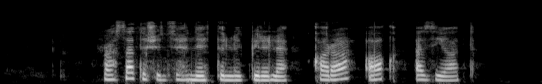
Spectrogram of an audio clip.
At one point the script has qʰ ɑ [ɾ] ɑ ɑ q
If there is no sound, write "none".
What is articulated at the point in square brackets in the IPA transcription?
ɾ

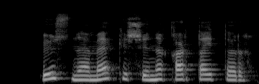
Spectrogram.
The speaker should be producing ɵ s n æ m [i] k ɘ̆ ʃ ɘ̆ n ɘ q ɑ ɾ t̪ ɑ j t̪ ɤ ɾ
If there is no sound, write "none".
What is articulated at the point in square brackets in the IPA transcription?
æ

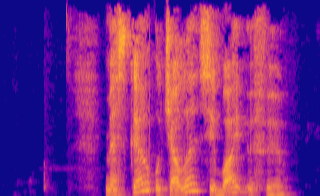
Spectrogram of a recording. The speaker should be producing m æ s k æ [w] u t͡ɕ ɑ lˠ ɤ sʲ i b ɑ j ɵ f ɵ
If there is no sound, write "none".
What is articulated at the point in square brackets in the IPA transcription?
w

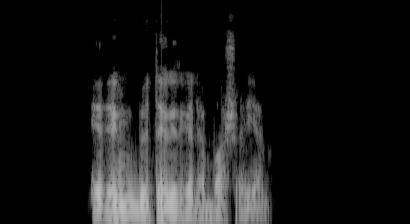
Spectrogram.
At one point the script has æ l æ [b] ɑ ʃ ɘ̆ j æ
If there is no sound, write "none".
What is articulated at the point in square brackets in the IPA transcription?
b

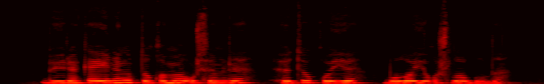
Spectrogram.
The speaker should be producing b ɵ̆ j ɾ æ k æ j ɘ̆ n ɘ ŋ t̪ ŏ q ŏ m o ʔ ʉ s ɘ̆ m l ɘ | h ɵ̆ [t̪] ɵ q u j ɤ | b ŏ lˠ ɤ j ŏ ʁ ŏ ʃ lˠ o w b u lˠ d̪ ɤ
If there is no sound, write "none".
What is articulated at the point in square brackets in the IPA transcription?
t̪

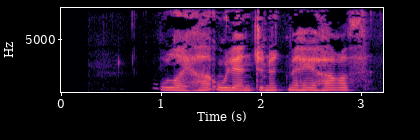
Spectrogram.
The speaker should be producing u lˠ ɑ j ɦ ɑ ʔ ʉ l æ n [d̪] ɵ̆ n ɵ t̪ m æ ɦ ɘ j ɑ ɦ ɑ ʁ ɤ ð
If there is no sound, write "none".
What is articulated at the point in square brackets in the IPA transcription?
t̪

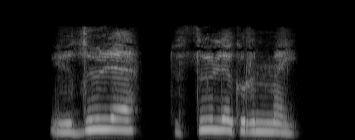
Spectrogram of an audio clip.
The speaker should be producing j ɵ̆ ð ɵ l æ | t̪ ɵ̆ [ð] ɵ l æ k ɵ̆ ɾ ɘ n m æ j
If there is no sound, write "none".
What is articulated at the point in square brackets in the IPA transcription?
θ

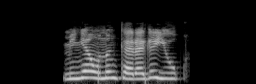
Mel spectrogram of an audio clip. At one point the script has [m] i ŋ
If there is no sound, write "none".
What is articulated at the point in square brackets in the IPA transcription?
m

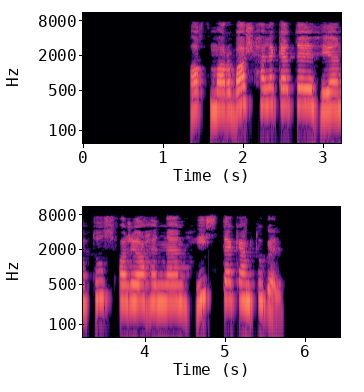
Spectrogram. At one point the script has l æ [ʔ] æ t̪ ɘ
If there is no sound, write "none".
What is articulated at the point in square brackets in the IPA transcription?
k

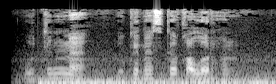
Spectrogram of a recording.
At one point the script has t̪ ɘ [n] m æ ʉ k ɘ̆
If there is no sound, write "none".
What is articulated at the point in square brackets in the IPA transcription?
n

